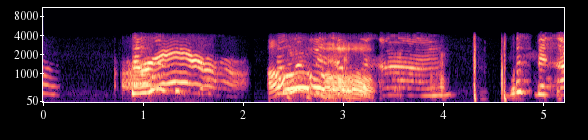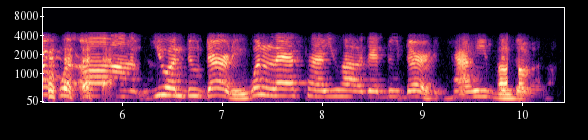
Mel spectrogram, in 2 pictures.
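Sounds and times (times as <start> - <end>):
cat meowing: 0.0 - 2.1
speech: 2.4 - 10.3.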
